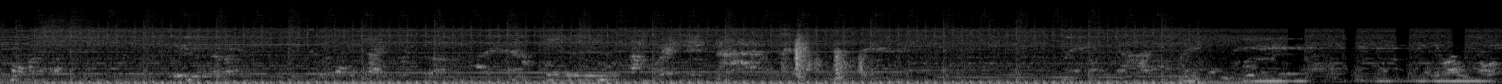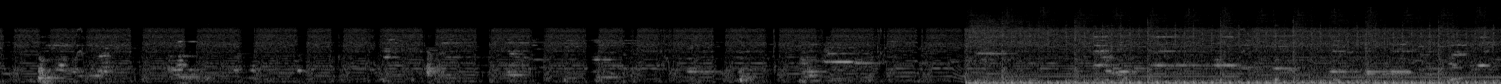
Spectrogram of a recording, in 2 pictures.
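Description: Background rock music with electric guitar and the murmur of voices in a pool hall. One sharp click stands out about eight seconds in.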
